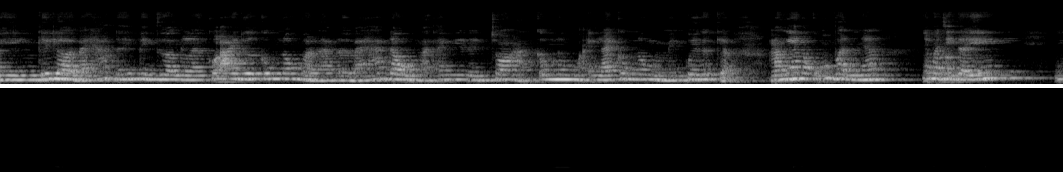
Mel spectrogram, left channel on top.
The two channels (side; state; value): right; silent; 60 dB below the other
